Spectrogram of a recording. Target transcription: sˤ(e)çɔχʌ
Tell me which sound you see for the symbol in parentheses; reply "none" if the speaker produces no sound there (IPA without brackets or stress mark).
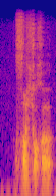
e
